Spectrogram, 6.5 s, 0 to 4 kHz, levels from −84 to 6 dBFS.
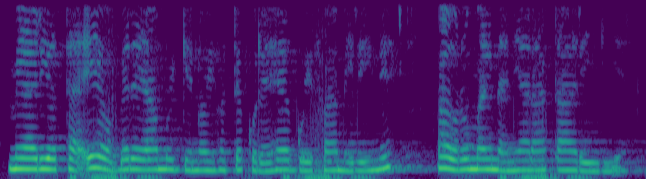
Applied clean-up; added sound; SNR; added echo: none; Purr; 16 dB; reverberation time 1.2 s.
